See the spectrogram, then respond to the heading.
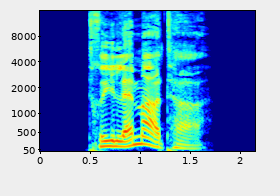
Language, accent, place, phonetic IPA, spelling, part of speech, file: German, Germany, Berlin, [tʁiˈlɛmata], Trilemmata, noun, De-Trilemmata.ogg
- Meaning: plural of Trilemma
